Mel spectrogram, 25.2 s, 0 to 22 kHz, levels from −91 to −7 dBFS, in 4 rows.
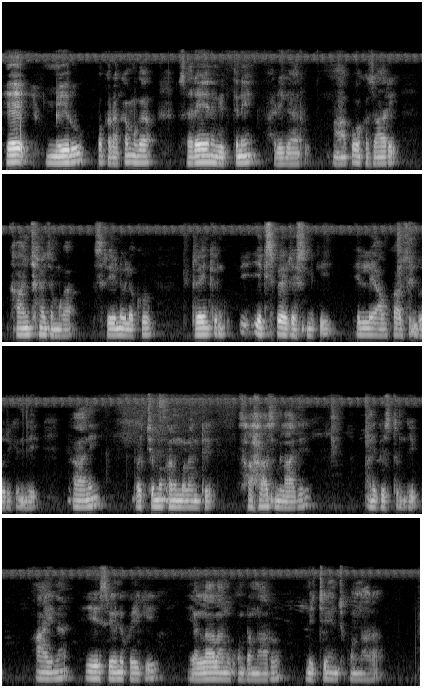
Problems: constant background noise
